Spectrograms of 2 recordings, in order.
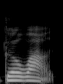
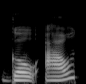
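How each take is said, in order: First: A small W glide links the two words. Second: The two words are said separately, without a glide. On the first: "In connected speech, it's" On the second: "in clear, isolated words, it would sound like"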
